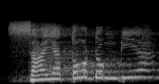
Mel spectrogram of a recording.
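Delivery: high, loud, drawn-out exclamation; acted-out astonished outburst; retold amazement. Retold man tells villagers, amazed.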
